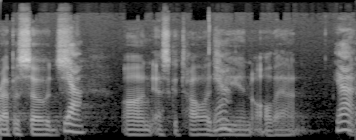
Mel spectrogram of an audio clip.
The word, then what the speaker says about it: eschatology: And we're going to talk about eschatology.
